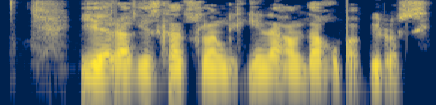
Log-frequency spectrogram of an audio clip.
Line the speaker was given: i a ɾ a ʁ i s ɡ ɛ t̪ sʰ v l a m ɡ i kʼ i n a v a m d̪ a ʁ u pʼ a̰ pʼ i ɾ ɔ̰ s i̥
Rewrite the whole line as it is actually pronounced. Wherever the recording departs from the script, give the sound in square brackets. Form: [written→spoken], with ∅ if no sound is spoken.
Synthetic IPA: i a ɾ a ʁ i s ɡ [ɛ→a] t̪ sʰ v l a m ɡ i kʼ i n a [v→ʁ] a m d̪ a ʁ u pʼ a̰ pʼ i ɾ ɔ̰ s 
